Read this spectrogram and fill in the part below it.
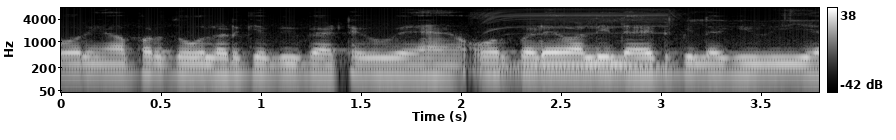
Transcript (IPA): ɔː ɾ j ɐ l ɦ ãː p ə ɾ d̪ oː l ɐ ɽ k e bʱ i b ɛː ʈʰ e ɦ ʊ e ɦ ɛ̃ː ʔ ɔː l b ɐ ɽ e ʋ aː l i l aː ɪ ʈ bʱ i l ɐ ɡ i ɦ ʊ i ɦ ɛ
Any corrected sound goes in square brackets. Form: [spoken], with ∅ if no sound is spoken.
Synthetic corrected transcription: ɔː ɾ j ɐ [∅] ɦ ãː p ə ɾ d̪ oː l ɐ ɽ k e bʱ i b ɛː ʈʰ e ɦ ʊ e ɦ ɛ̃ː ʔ ɔː [ɾ] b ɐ ɽ e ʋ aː l i l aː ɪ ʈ bʱ i l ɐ ɡ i ɦ ʊ i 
